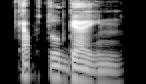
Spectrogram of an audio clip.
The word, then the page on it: capital gain: British English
